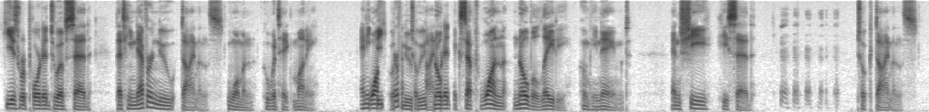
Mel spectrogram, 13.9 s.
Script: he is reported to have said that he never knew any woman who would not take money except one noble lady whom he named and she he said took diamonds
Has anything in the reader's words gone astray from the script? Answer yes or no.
yes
